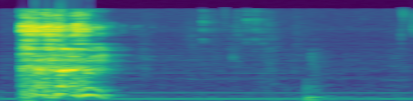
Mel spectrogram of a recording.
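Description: A man clears his throat once, a loud rasp lasting about half a second.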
